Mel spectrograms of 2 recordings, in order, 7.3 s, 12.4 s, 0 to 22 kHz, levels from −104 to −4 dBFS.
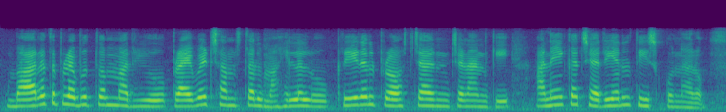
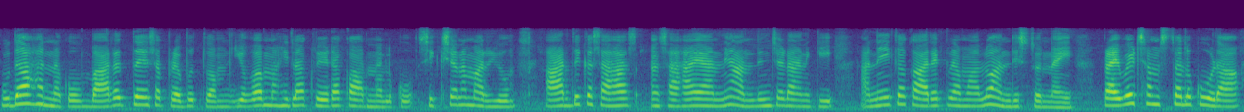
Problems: none marked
